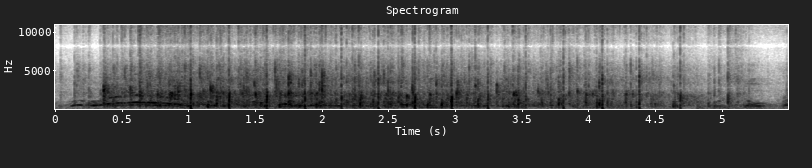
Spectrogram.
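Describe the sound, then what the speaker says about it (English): Students give themselves a big round of applause at a school event, a dense, continuous burst of clapping from a crowd that runs the full length, with faint voices mixed in. "let's give yourselves a big round of applause"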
